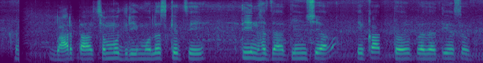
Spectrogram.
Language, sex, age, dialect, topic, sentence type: Marathi, male, 18-24, Southern Konkan, agriculture, statement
